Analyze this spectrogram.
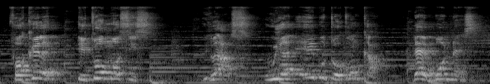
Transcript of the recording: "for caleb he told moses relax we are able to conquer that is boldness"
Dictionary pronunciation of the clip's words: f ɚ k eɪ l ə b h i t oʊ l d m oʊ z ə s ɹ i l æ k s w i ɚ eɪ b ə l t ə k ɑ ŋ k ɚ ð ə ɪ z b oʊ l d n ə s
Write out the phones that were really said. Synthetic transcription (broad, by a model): f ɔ k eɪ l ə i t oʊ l m oʊ s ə s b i l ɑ s w i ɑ eɪ b ə l t ə k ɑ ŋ k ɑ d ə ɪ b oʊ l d n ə s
